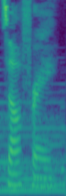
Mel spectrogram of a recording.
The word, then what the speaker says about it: Geoffrey: English and the French; the French pronounce it Zoffre.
